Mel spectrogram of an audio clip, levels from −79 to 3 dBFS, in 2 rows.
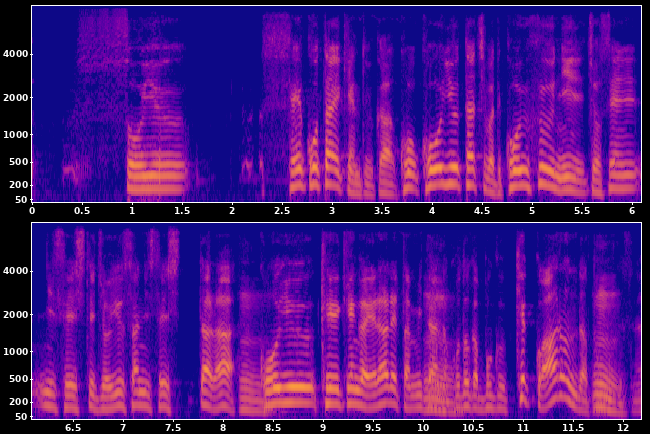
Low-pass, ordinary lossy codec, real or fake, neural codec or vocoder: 7.2 kHz; Opus, 16 kbps; real; none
